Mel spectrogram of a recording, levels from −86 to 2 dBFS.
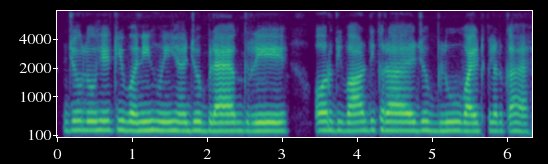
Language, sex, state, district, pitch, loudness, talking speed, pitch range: Hindi, female, Chhattisgarh, Raipur, 205 Hz, -18 LUFS, 190 wpm, 195-210 Hz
